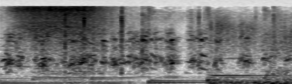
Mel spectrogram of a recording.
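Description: Chicken clucking in the video game Slime Rancher, a few soft repeated clucks heard faintly beneath steady game music and background ambience.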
